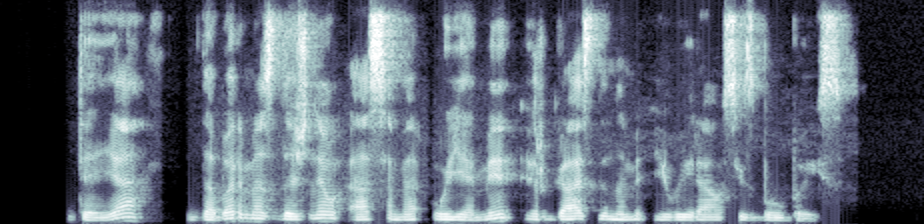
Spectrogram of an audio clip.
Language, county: Lithuanian, Alytus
